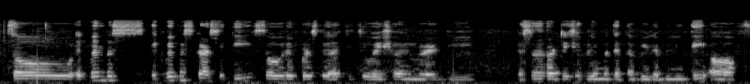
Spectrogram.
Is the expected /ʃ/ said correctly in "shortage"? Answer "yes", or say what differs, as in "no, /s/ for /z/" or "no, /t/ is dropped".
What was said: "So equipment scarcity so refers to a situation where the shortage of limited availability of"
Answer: no, /s/ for /ʃ/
